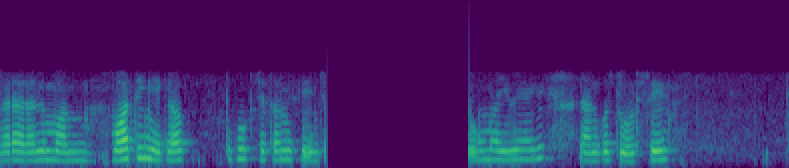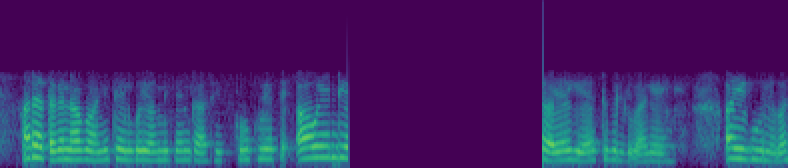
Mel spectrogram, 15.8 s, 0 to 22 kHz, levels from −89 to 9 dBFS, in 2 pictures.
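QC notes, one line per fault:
throughout, iLBC codec: The speech is confined to a narrow telephone band of roughly 250 Hz to 3.6 kHz. It has a plainly audible rough, slightly synthetic edge, consistent with iLBC's 15.2 kbps mode and 20 ms frames. The damage is a steady coding texture rather than the brief dropouts or gaps below.
1.10–1.14 s and 14.93–14.96 s (just after "keyae tugul kipagenge"), lost iLBC frames: Each is a brief held, faintly buzzy patch about 20 ms long, which fits one lost frame. The decoder repeated the last pitch cycle with noise. Because iLBC frames decode independently, the voice recovers immediately with no lingering smear, and the gap is filled rather than silent.
3.26–4.69 s (after "ak tukuk chesamisen") and 11.36–13.31 s (after "yomiten kasit kokwet awendi"), playback stall: The sound stops dead into true silence for about 1.4 s and then about 1.9 s before resuming. 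This was likely the player running dry or being blocked. Unlike the lost frames, these gaps are long and empty, with nothing synthesised to fill them.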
